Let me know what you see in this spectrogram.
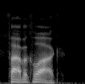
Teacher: that was a sharp falling intonation of frustration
